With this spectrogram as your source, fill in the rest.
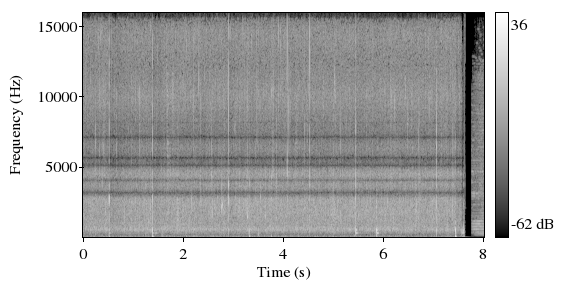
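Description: Steady rain patters near a muddy gold mine road, heard as a close, even hiss with scattered sharper drops and taps, no voices, ending in a sudden cutoff.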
